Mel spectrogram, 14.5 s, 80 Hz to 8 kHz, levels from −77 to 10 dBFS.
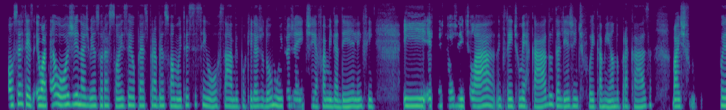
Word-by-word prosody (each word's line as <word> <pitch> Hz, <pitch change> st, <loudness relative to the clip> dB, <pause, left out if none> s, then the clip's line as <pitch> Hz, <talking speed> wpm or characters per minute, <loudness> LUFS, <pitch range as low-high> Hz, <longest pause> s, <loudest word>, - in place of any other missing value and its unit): Com 215 Hz, +1 st, +3 dB
certeza, 240 Hz, -2 st, +2 dB
eu, 210 Hz, -, +5 dB
até 210 Hz, +3 st, +4 dB
hoje 235 Hz, +1 st, +4 dB
nas 220 Hz, -2 st, +3 dB
minhas 210 Hz, +1 st, 0 dB
orações, 205 Hz, -2 st, 0 dB
eu 215 Hz, -1 st, +2 dB
peço 205 Hz, 0 st, -2 dB
para 210 Hz, 0 st, -1 dB
abençoar 205 Hz, -1 st, -1 dB
muito 185 Hz, +1 st, -1 dB
esse 220 Hz, +1 st, -5 dB
senhor, 195 Hz, -5 st, -2 dB
sabe, 185 Hz, -2 st, -2 dB
porque 190 Hz, +1 st, -7 dB
ele 190 Hz, -, -1 dB
ajudou 190 Hz, +1 st, -1 dB
muito 200 Hz, -3 st, +1 dB
a -, -, -4 dB
gente, 190 Hz, 0 st, -6 dB
e -, -, -2 dB
a -, -, -3 dB
família 185 Hz, -1 st, 0 dB
dele, 180 Hz, +2 st, +2 dB
enfim. 185 Hz, 0 st, -2 dB, 0.6 s
E 195 Hz, 0 st, +4 dB
ele 195 Hz, -, +2 dB
deixou 195 Hz, 0 st, -6 dB
a -, -, -3 dB
gente 195 Hz, 0 st, -1 dB
lá 195 Hz, +2 st, +3 dB
em 195 Hz, -, -2 dB
frente 190 Hz, 0 st, -1 dB
o -, -, 0 dB
mercado. 190 Hz, +3 st, 0 dB
Dali, 195 Hz, -3 st, 0 dB
a -, -, +2 dB
gente 190 Hz, +1 st, -3 dB
foi 180 Hz, 0 st, -2 dB
caminhando 180 Hz, 0 st, -1 dB
para 185 Hz, +1 st, -3 dB
casa. 180 Hz, +4 st, -3 dB, 0.4 s
Mas 185 Hz, 0 st, +2 dB, 0.6 s
foi, 210 Hz, -2 st, +3 dB
195 Hz, 190 wpm, -24 LUFS, 185-210 Hz, 0.6 s, eu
